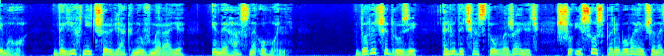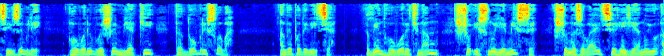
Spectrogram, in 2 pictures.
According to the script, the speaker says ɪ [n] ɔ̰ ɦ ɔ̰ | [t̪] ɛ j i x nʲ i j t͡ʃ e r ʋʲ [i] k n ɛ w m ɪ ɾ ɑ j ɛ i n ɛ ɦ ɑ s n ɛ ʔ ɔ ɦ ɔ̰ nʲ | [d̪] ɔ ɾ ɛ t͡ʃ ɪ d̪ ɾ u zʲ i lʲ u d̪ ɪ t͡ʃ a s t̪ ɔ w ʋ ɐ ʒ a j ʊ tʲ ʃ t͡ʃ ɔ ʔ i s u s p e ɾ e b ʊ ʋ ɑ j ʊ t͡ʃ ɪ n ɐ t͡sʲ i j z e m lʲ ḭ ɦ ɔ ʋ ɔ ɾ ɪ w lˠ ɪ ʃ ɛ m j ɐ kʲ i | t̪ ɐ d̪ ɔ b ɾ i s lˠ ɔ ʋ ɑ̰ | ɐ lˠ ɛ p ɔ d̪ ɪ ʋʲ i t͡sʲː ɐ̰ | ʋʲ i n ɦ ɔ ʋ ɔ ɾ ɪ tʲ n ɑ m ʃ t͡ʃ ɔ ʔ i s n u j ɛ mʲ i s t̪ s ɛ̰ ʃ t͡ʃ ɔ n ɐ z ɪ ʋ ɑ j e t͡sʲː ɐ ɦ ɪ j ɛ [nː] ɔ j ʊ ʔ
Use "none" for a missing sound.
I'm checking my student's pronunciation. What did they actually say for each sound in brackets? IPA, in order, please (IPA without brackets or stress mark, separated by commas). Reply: m, d̪, a, d̪, n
